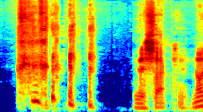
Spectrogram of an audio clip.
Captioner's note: chuckles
